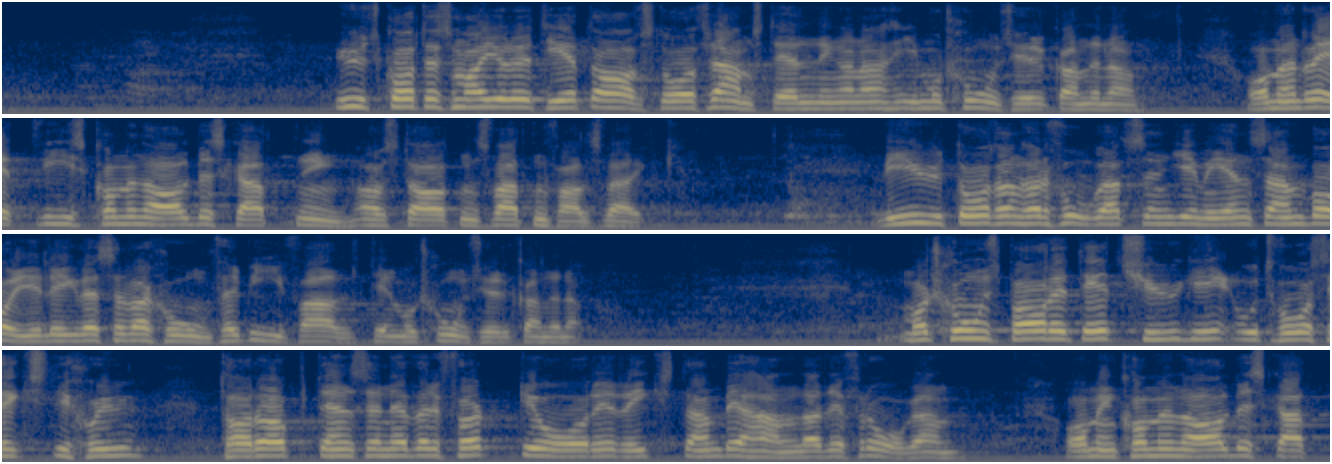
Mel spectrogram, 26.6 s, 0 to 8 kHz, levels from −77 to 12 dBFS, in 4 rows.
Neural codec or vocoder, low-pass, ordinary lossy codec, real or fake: none; none; none; real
